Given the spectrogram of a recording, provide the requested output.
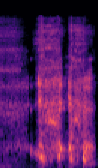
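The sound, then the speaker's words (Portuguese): Two rough, throaty coughs in quick succession, fairly loud, with no talking around them. “Agora, saúde, tosse, tosse, tosse, tosse, tosse,”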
